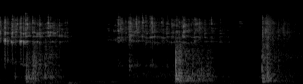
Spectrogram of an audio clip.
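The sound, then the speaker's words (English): Small spherical dice clatter and rattle across a hard surface in three quick bursts as players roll for luck, bright with brief pauses between throws. “Thank you, spherical dice, for serving me well.”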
